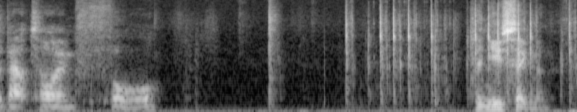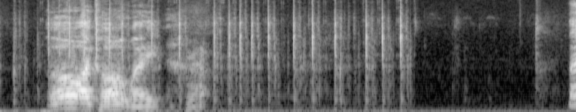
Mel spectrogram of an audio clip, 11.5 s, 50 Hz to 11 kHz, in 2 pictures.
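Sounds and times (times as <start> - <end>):
speech: 0.0 - 1.7, 4.8 - 5.6, 6.3 - 8.0
typewriter keys clacking: 3.4 - 10.0.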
